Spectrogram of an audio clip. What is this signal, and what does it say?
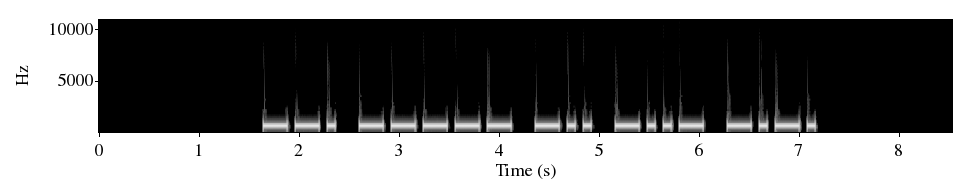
Morse code, heard as a keyed tone, about 16 wpm, 700 Hz. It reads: G0DXC
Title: DXCC-100 Call Signs - 5 Characters - 15wpm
